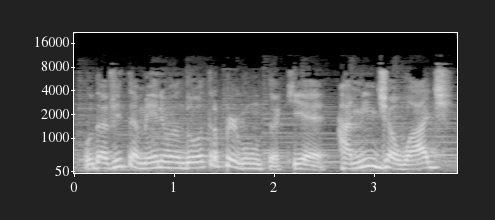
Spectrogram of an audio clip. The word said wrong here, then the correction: Ramin Djawadi: Ramin Djawadi.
